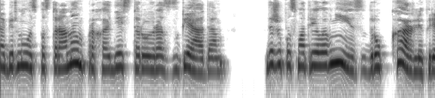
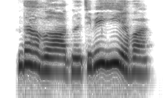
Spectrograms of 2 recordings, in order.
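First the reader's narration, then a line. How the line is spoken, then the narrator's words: Laughing. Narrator (Russian): Я засмеялась от реакции женщины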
